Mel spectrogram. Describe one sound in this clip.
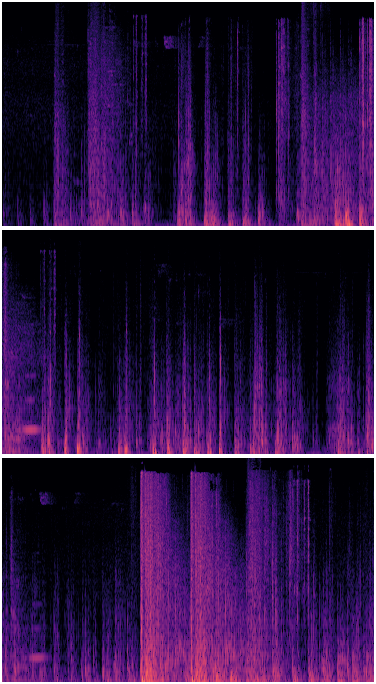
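Footsteps thud quickly on wooden floors and stairs.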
